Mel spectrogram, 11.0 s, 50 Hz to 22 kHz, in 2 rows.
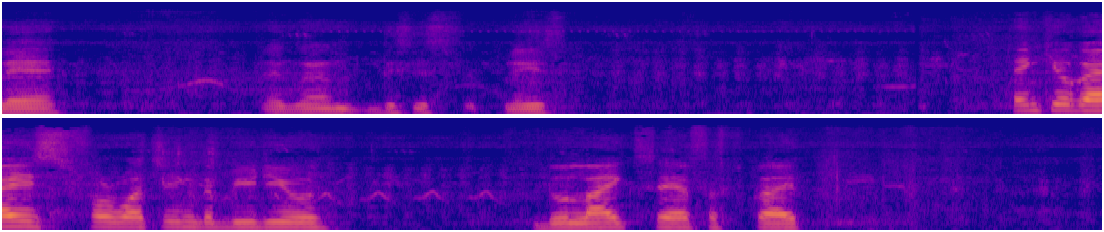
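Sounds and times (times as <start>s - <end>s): dog panting: 0.0s - 11.0s.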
